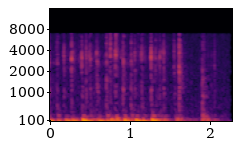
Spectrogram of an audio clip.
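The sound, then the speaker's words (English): Typing on a computer keyboard: rapid, irregular keystrokes clatter in quick succession, fairly soft, with no talking. “But, I'm going to type them in for you.”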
